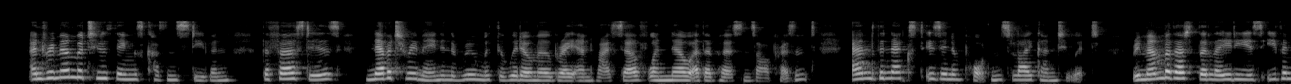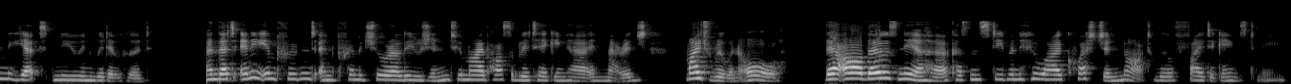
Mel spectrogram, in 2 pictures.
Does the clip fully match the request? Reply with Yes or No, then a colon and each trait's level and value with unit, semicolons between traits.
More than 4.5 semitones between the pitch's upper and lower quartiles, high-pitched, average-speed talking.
Yes: average, 5.0 semitones; high, 210 Hz; average, 180 wpm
